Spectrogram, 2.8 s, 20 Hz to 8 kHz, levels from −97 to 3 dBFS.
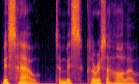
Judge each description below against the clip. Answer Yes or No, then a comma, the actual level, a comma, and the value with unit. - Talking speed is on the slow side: Yes, slow, 130 wpm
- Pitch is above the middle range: No, low, 100 Hz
